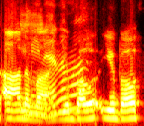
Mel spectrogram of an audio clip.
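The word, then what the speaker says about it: Ænema: It's ana. You both you both pronounced it wrong.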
